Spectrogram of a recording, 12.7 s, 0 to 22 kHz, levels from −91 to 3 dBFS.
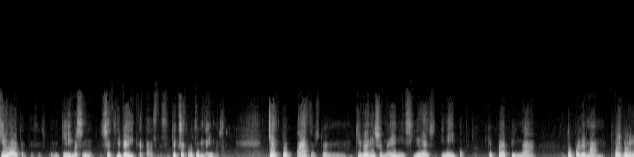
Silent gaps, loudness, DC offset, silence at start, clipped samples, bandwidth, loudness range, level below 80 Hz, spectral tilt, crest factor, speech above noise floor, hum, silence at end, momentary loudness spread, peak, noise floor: none; -21 LUFS; under 0.1%; 0 s; under 0.1%; 7.8 kHz; 2 LU; -58 dBFS; -8 dB/octave; 18 dB; 38 dB; none; 0 s; 16 LU; -4 dBFS; -58 dBFS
